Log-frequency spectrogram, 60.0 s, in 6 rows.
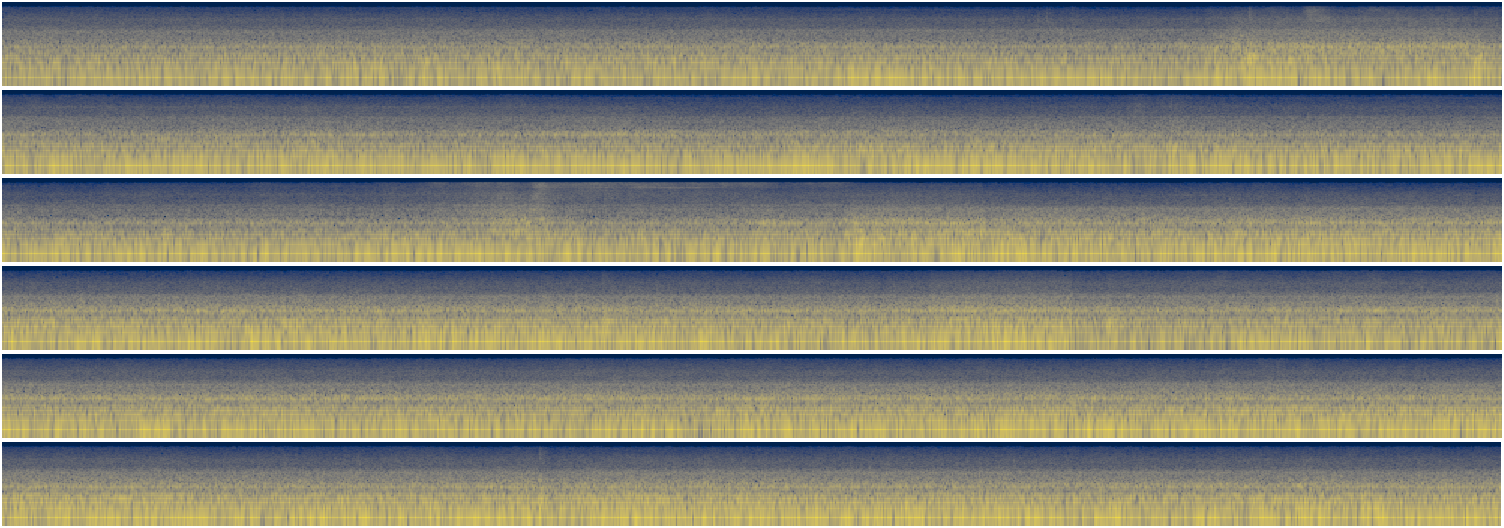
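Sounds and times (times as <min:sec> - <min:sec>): train rumble inside carriage: 0:00.0 - 0:59.9
brief high hiss: 0:22.8 - 0:25.2.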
